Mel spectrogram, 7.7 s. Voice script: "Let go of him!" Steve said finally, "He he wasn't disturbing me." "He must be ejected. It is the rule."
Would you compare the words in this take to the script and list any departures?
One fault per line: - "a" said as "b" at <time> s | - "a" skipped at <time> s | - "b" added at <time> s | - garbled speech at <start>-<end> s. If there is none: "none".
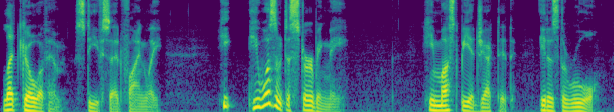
none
